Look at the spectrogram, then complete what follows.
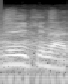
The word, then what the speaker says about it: Ntilikina: Actually, it's Frank Ntilikina. Thank you. Yeah. Excuse me. Say it one more time, Frankie. Frankie Smokes. Actually, it's Frank Ntilikina. Thank you, guys. Frank Ntilikina. Ntilikina. So no, that's an L.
